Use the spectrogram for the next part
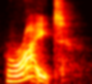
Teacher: The W at the beginning disappears.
